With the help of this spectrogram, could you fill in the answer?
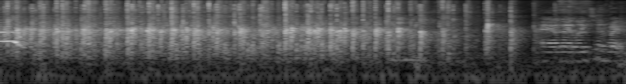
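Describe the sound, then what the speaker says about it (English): Audience applause at a university transfer event fills the room with steady, dense clapping that thins toward the end, with voices talking over it. "Let's give them a big round of applause."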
